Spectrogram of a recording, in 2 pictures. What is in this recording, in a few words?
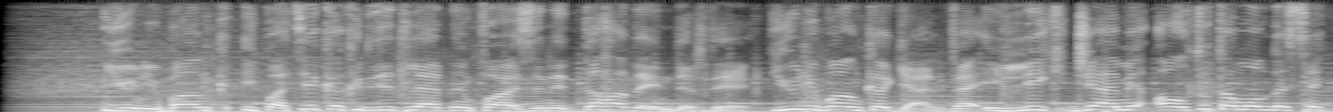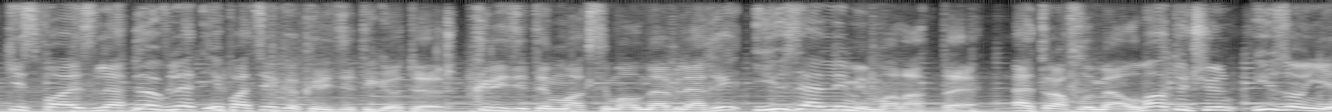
Azerbaijan Male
